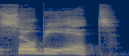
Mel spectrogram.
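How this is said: The final word 'it' is stressed.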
